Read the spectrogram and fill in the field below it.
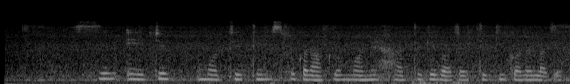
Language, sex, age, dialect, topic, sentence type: Bengali, female, 25-30, Rajbangshi, agriculture, question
